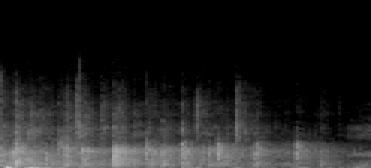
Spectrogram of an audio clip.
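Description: An audience at a Seoul fashion conference lecture claps to welcome a speaker, with moderate, fairly close applause that starts with a few sharp claps and then tapers gradually.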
